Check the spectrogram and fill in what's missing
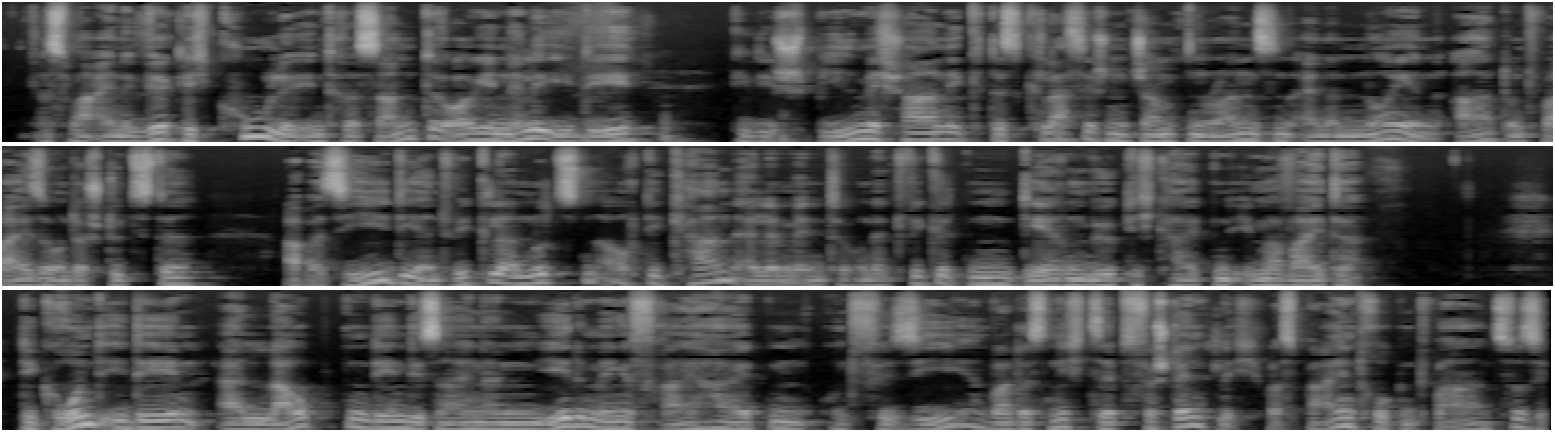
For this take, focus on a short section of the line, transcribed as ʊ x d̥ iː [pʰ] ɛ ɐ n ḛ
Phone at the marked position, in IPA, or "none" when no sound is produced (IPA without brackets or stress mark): kʰ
